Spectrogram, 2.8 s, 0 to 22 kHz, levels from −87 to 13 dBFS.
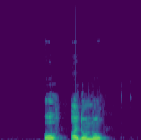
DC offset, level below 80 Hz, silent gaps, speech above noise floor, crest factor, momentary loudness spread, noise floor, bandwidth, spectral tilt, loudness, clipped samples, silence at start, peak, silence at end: under 0.1%; -58 dBFS; none; 70 dB; 16 dB; 8 LU; -83 dBFS; 7.4 kHz; -7 dB/octave; -14 LUFS; under 0.1%; 0.9 s; 0 dBFS; 0.8 s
